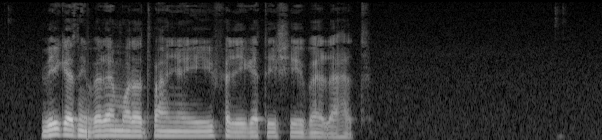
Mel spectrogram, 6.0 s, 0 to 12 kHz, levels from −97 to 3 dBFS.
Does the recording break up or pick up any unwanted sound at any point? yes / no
no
